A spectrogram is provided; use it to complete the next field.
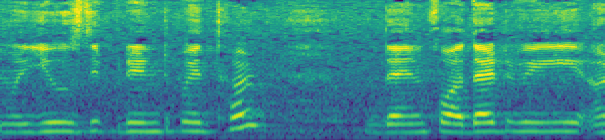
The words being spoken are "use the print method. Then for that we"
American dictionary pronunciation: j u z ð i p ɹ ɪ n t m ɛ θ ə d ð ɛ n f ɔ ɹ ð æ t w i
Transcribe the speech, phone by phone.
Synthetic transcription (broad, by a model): j u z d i p ɹ ɪ n t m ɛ t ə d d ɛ n f ɔ ɹ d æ t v i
